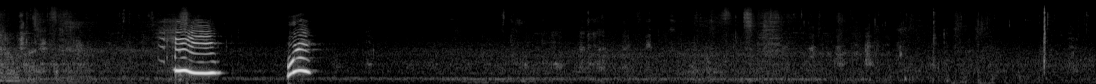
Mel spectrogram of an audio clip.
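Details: Lhasa Apso puppies from a co-operative breeding of Kennel von Tri-Song and Kennel Othangi's in Schleswig-Holstein, Germany: two loud high whining yelps with wavering, falling pitch, about a second apart, over faint background rustling.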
